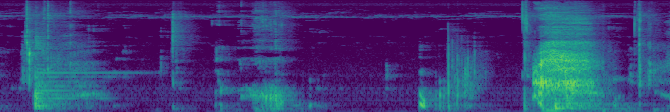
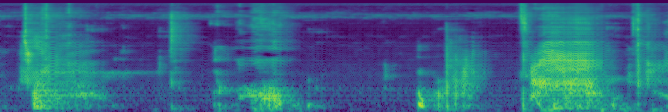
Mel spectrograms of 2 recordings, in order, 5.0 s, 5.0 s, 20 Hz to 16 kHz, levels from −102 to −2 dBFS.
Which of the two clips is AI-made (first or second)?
second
